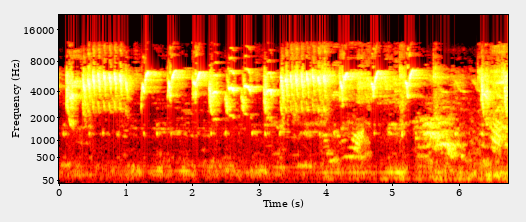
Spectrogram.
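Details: Young long-tailed shrike (cendet muda) delivering a busy, varied song of high chattering notes, rapid trills and short whistled phrases in quick succession, with softer lower scratchy notes near the end.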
